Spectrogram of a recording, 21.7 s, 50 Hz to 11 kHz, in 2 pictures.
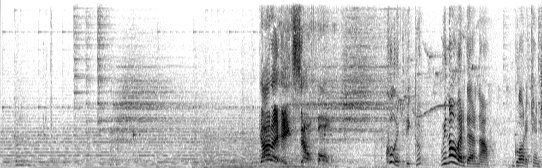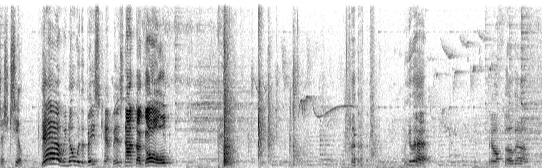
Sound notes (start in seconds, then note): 15.2 thumping sound; 17.7 laughs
